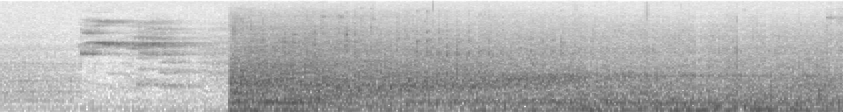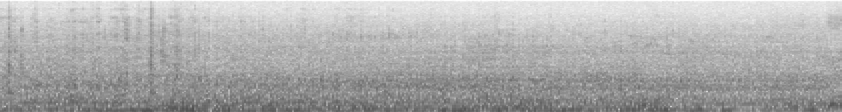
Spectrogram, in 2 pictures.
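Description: A car driving along a street: an even rush of tyre and engine noise that starts abruptly about a second in and holds steady. Just before it there is a brief high chirp.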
